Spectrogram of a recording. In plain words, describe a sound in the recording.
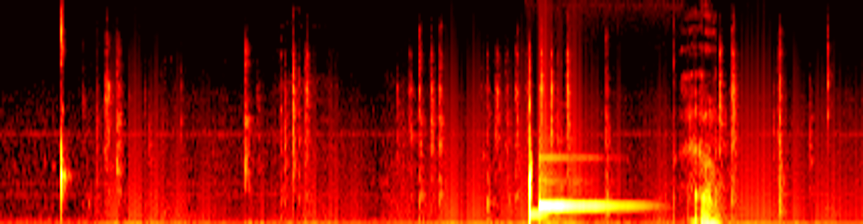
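A man speaks calmly, close to a microphone.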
